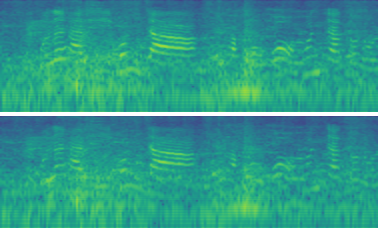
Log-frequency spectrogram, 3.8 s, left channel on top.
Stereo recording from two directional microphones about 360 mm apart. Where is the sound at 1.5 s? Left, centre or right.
Centre.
